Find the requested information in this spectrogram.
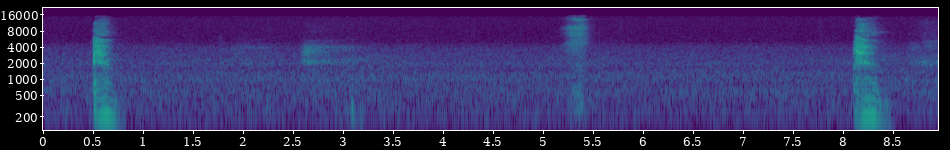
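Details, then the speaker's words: An adult sniffs pepper to induce sneezing: two sharp, explosive sneezes several seconds apart, with quieter sniffs between. "so um I am sniffing pepper while trying to uh do some sneezes that one was kind of messy"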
